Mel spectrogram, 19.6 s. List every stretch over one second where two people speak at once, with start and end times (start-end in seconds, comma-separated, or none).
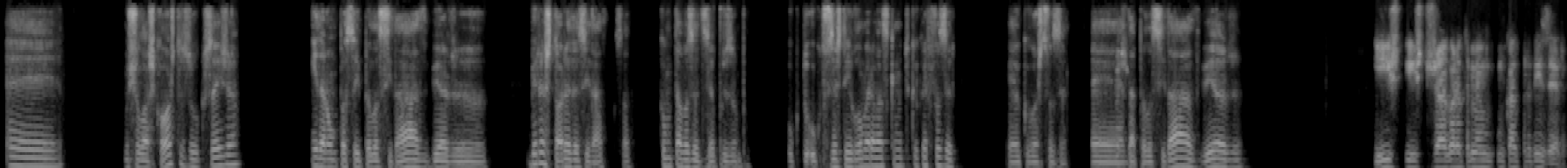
none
